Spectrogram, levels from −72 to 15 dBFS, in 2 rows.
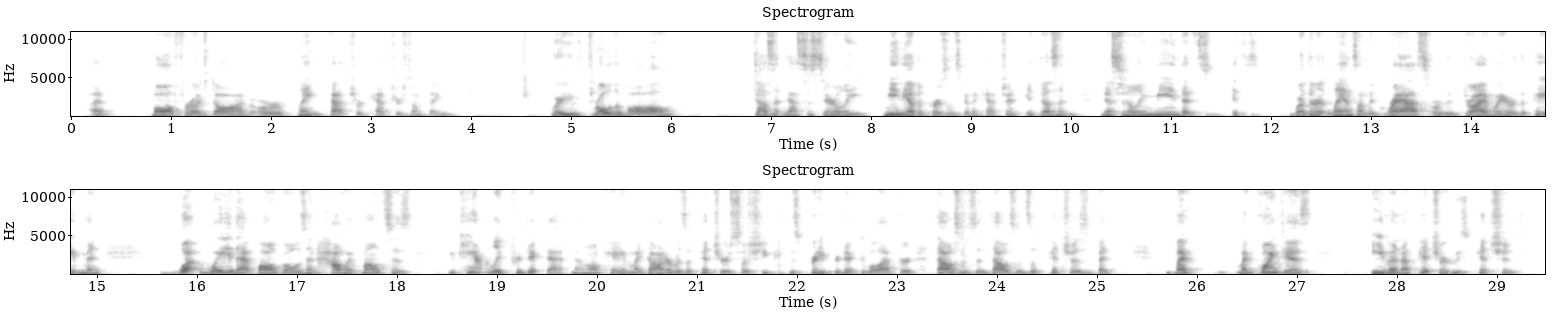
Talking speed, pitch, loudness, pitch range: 175 wpm, 195 Hz, -34 LUFS, 175-220 Hz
